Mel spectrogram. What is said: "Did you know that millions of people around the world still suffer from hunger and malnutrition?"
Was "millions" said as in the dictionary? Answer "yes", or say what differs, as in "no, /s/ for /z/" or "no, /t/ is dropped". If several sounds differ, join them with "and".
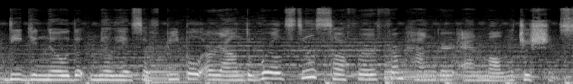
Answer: no, /s/ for /z/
